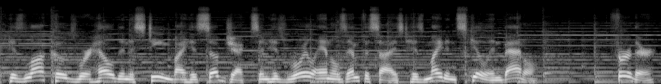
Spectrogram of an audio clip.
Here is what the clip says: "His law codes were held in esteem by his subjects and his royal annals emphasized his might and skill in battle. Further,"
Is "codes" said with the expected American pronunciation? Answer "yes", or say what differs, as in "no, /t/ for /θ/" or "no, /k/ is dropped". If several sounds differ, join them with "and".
yes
